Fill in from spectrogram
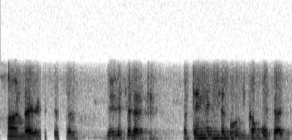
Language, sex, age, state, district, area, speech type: Hindi, male, 18-30, Rajasthan, Jodhpur, rural, conversation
